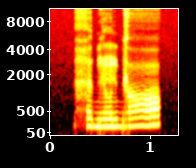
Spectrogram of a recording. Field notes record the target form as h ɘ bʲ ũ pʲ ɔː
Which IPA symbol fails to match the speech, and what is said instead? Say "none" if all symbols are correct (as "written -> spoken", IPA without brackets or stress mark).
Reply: pʲ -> bʲ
